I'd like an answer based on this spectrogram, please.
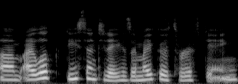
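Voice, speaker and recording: The recording is dry and close with no echo, carrying a woman's medium-pitched voice with a dark, mellow tone and ordinary pitch variation. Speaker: podcast host. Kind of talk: casual chat. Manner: fast; animated.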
